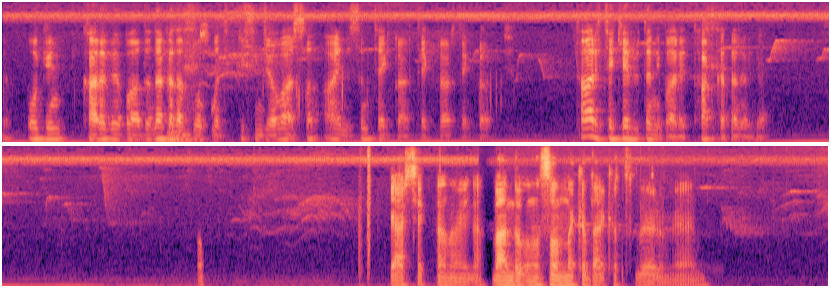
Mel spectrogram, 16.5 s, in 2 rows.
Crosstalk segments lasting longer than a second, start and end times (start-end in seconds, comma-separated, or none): none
